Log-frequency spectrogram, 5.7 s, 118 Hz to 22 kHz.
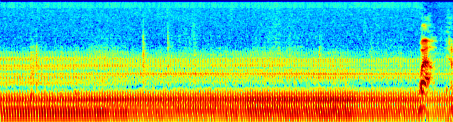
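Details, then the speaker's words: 1940s Canadian Red Cross tube radio right after four capacitors were replaced: steady low put-put motorboating throb under the hum, with intermittent signal dropouts; possibly bad solder connections, cause unclear. "I do live near a big lake so maybe I'll take this out in the lake now motorboat my way across it"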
